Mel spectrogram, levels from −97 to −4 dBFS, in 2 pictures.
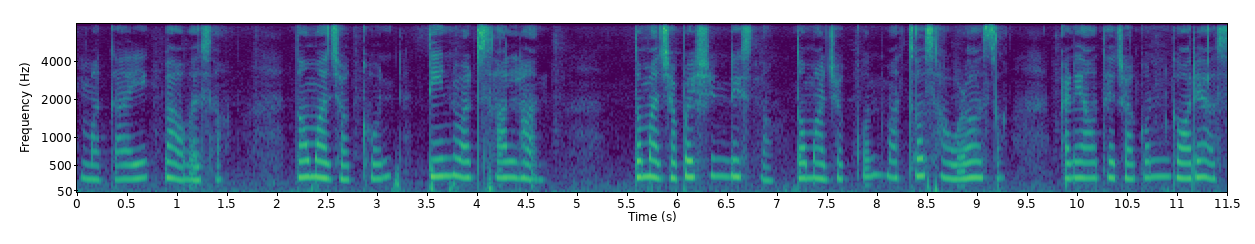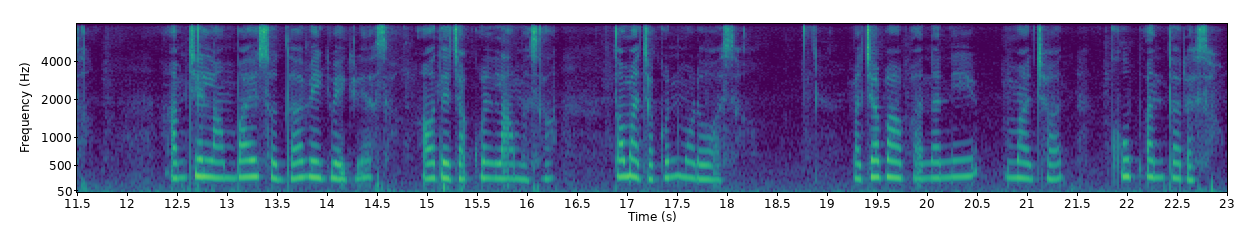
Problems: background conversations at intervals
